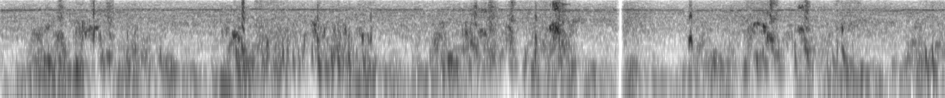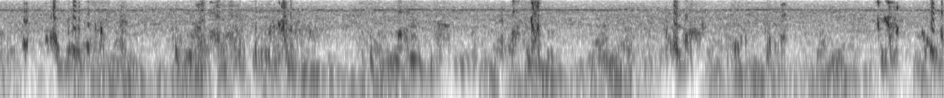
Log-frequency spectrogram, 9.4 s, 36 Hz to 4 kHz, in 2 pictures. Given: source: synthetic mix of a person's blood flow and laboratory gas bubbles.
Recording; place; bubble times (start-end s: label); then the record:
Doppler ultrasound of blood flow; precordium
0.21-0.74 s: bubbles
0.77-0.85 s: bubbles
1.07-1.90 s: bubbles
2.29-2.91 s: bubbles
3.41-3.50 s: bubbles
3.70-4.31 s: bubbles
4.59-5.45 s: bubbles
5.55-6.34 s: bubbles
6.50-6.65 s: bubbles
6.70-7.16 s: bubbles
7.21-7.53 s: bubbles
7.83-8.26 s: bubbles
8.37-8.49 s: bubbles
8.53-8.67 s: bubbles
9.09-9.25 s: bubbles
9.30-9.45 s: bubbles
From the record:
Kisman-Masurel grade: 342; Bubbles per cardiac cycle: rolling drumbeat, 9 or more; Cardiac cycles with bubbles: 100%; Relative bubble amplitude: moderate (0.250 to 0.450); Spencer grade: 3 (all of the cardiac periods contain showers or single bubble signals, but not dominating or overriding the cardiac motion signals); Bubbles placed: anywhere in the cardiac cycle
